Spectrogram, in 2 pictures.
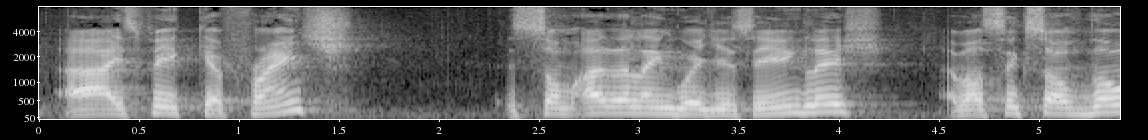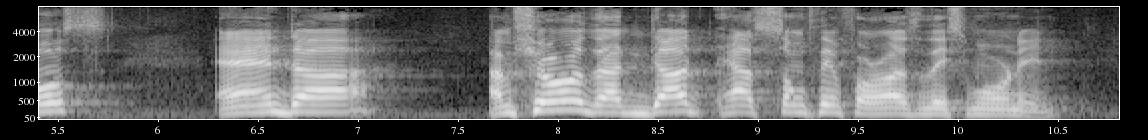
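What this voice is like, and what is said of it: Heavy French-speaking West African accent. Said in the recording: “I have a heavy accent ... I have a heavy accent. I'm not an American. I'm from the country of Togo, French-speaking”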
